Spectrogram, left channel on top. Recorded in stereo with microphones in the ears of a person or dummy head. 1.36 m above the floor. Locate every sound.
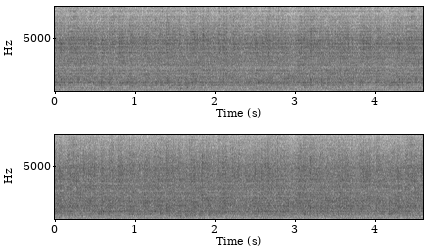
0.0 s running water: 55° right (ahead or behind), 2 m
